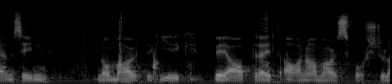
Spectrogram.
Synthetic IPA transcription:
ɛmsɪn | nɔmɑːlt̪ɾɛɡ̥iːɾɪɡb̥eɑːt̪ɾɛɪtʰɑːnɑːməɑwspɔʃtul

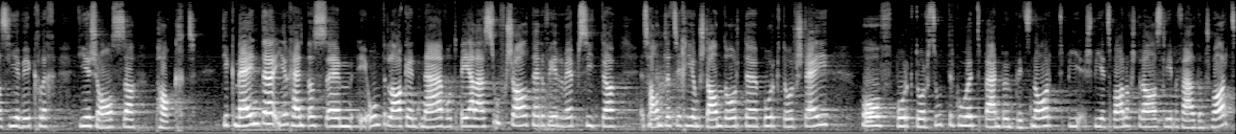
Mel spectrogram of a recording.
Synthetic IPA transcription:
dɑshiəʋɪɾkχlɪχ | d̥iəʃɑ̃ːsəpʰɑkχt | d̥iəkmæɪndəiːɾkɛnt̚dɑsɛmɪʔʊntəɾlɑːɡ̥əɛntnæːʋotb̥eːɛlæsuːfkʃɑlthɛtʊfɪːɾəɾʋɛpsitə | ʔəshɑndlətsɪχhiːʊmʃtɑndɔɾtəb̥ʊɾɡd̥ɔɾfʃtɛɪ | hoːfb̥ʊɾɡd̥ɔɾfsutəɾɡuətb̥æːɾnbʏmplɪt͡snɔrtʃpiət͡sb̥ɑːnhoːfʃtrɑːskliəbəfældʊntʃʋɑɾt͡s

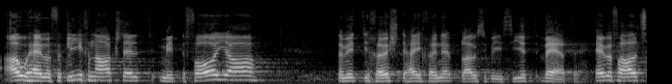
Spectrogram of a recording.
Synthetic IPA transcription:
ʔa̰ʊɦɛɪməɐfəɐɡ̥liːχənaːkʃtɛltmɪt̚d̥əfoːjaː | d̥amɪt̚d̥iχœʃtəɦɛɪχœnəplaʊsibilisiːtʋɛːɐd̥əeːbəfɑls

